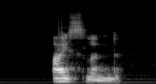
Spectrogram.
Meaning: An island and country in the North Atlantic Ocean in Europe. Official name: Republic of Iceland. Capital: Reykjavík
- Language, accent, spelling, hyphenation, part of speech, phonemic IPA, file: English, US, Iceland, Ice‧land, proper noun, /ˈaɪs.lənd/, En-us-Iceland.ogg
